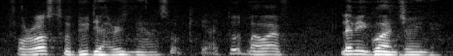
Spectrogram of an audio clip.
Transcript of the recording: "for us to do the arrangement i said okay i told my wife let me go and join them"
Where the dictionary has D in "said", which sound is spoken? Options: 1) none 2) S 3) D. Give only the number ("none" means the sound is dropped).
1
